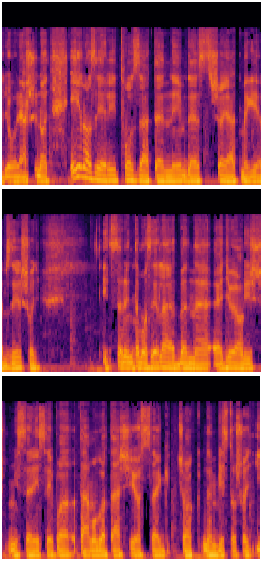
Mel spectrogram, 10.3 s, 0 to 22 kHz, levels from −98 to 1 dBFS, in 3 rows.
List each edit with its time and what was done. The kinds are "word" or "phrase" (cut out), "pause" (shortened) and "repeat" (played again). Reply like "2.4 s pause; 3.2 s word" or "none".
3.2 s word; 6.7 s word; 7.4 s word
